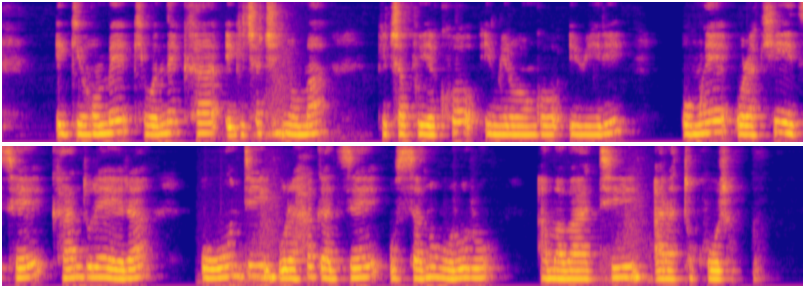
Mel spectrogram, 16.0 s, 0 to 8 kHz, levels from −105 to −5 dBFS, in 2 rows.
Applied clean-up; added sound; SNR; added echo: none; Whoosh, swoosh, swish; 10 dB; reverberation time 0.2 s.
